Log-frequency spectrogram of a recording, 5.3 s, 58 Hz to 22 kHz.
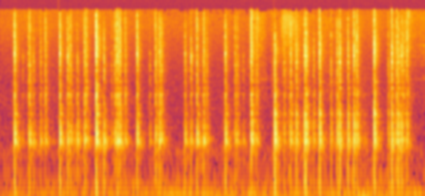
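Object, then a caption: Light wooden tabletop. Fingernails tap fast on a flat, solid, light wooden tabletop with both hands, mixed with light scratching. The result is a dense, uneven run of short, dry clicks and knocks with a woody low body around 300 Hz and almost no ring, over a soft scratchy hiss.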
